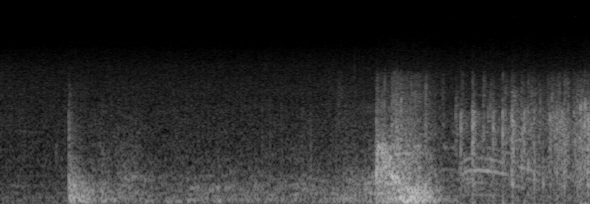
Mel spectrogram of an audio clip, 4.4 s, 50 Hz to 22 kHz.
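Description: At a 1969 professional bowling tournament, a ball thuds onto the lane and later crashes into the pins for a spare, a dull impact followed by a louder clattering burst amid crowd murmur and commentary.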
